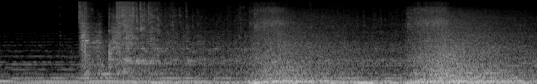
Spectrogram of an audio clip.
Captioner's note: car starting; engine revving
